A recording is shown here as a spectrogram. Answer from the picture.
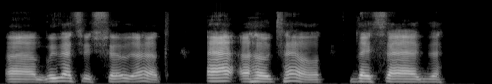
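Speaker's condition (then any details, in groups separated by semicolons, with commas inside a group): Spinal muscular atrophy; wheelchair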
